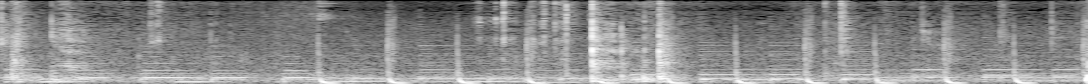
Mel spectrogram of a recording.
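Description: Scissors snip yarn while a tricotin knitted penguin is being finished, producing repeated crisp clicks and short cuts in an irregular rhythm, close and quiet over faint background hum.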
